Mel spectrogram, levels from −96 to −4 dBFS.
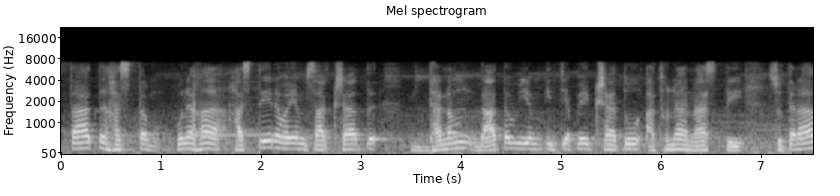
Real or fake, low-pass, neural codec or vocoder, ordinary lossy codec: real; 7.2 kHz; none; none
